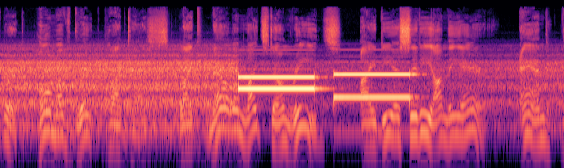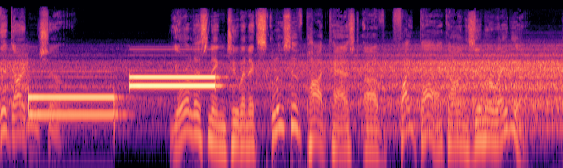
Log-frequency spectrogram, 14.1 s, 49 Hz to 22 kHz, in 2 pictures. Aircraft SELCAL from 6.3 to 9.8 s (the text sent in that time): BH-MR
